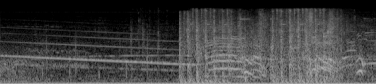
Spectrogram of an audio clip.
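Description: Police sirens in the video game GTA 5, a wailing siren sweep followed by rapid bursts of gunfire crackling over continuing siren tones, loud and close.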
